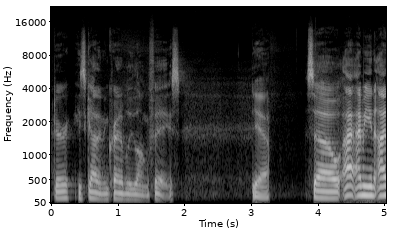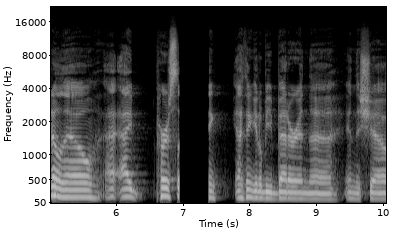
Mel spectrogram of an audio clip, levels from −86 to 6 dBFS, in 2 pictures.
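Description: The input path likely lost its signal from 6.94 to 7.38 s while the recorder kept writing silence, an audio dropout to silence. The speech cuts off mid-flow into a total void, no room tone, for about 0.44 s, returning on "I think it'll be".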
